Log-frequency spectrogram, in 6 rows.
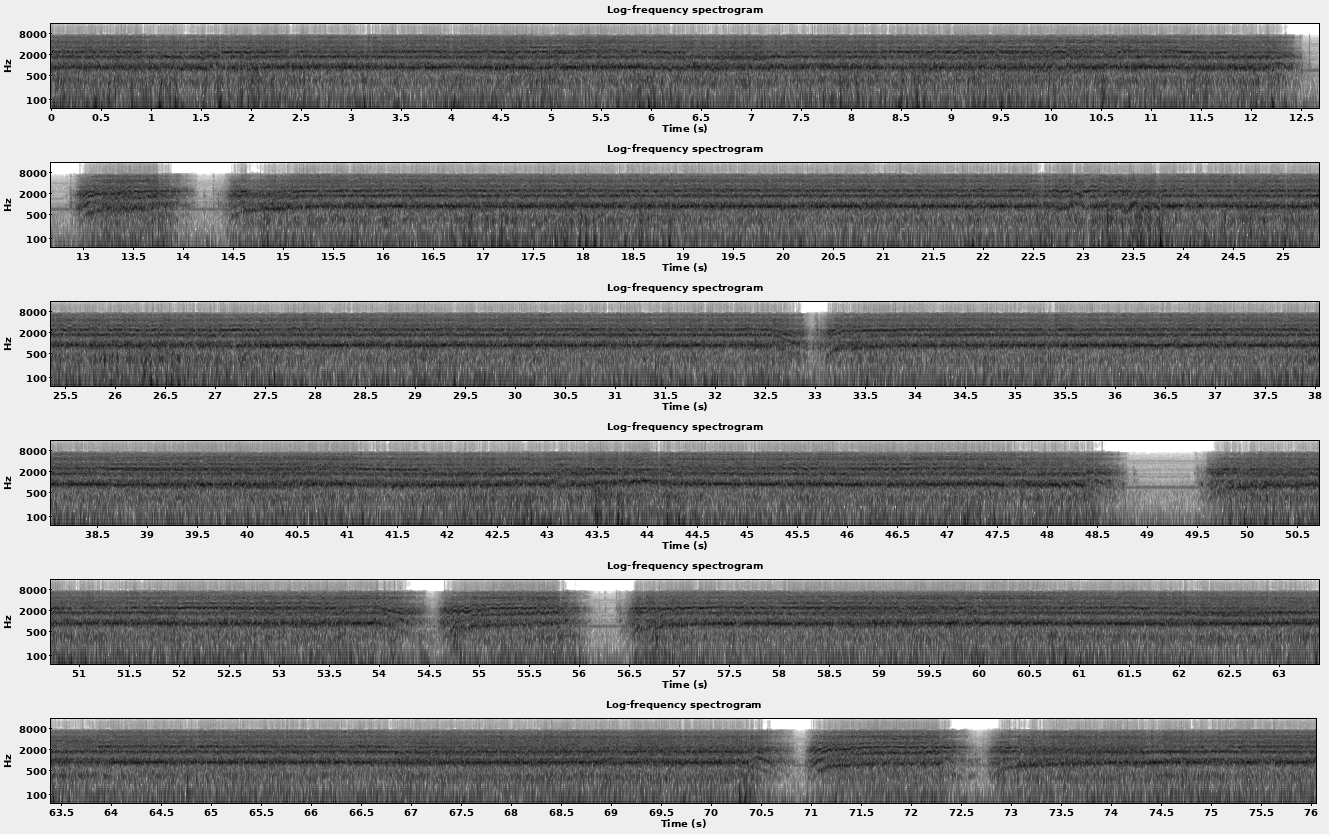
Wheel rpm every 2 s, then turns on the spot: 230, 230, 220, 220, 220, 210, 90, 170, 230, 230, 230, 230, 230, 230, 230, 230, 160, 230, 230, 220, 220, 230, 240, 220, 70, 210, 210, 120, 150, 210, 230, 220, 230, 220, 210, 130, 140, 220.
none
